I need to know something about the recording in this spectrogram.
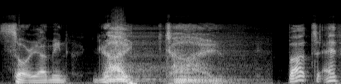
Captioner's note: booming, echoed voice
